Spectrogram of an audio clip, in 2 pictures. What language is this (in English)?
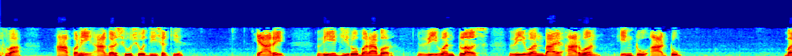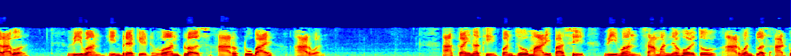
Gujarati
